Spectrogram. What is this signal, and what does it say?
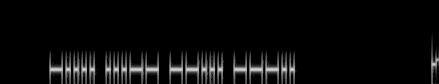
Morse code, heard as a keyed tone, about 29 wpm, 700 Hz. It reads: 6378
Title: Numbers - 4-Digit 30wpm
